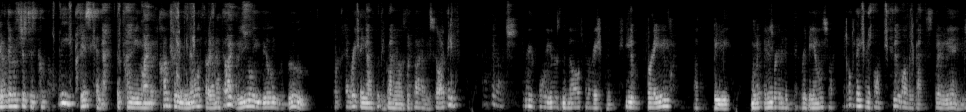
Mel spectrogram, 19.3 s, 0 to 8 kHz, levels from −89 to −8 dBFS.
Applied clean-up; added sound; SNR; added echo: neural mask model DeepFilterNet 3.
